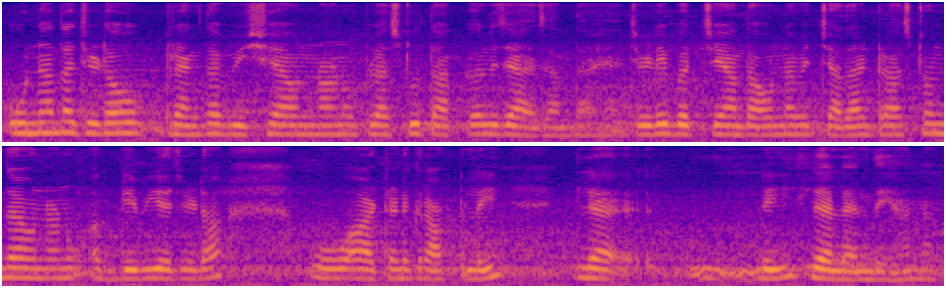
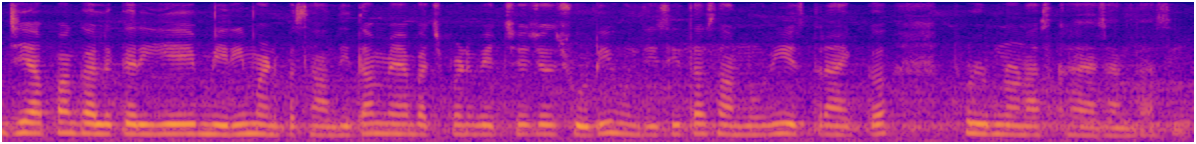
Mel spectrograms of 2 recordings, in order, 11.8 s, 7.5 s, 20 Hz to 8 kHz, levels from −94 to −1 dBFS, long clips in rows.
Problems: background sounds at intervals, background conversations at intervals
